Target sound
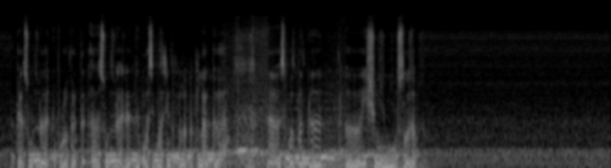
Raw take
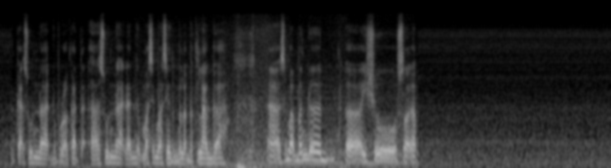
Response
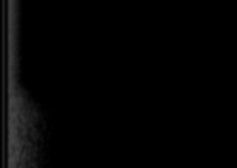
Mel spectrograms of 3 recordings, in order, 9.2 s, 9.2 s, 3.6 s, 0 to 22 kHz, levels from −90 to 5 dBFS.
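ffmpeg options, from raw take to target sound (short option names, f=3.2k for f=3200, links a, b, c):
-filter_complex "[0:a]afreqshift=-460,alimiter=level_in=2dB:limit=-24dB:level=0:latency=1:release=58,volume=-2dB,asettb=1/sr,asplit=3[a][b][c];[a]atrim=end=2.394[d];[b]atrim=start=2.39:end=2.99,asetpts=PTS-STARTPTS,afade=t=in:d=0.004:c=qsin,afade=t=out:st=0.596:d=0.004:c=qsin,lowpass=f=4.2k:w=0.5412,lowpass=f=4.2k:w=1.3066[e];[c]atrim=start=2.986[f];[d][e]acrossfade=d=0.004:c1=hsin:c2=qsin[g];[g][f]acrossfade=d=0.004:c1=qsin:c2=hsin,aecho=1:1:159|318|477:0.112|0.0415|0.0154,volume=-3.5dB"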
